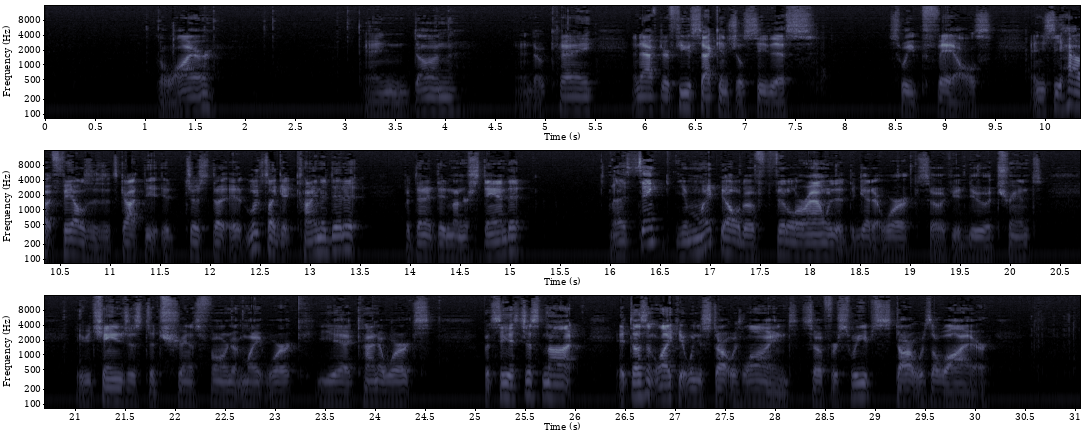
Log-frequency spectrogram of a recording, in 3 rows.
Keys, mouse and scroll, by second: 1.0 click, 1.6 ctrl+click, 2.2 ctrl+click, 3.0 ctrl+click, 3.9 click, 5.2 click, 9.8 scroll up 2, 13.1 scroll down 2, 16.0 click, 17.3 click, 18.2 click, 18.9 click, 19.6 click, 20.9 click, 21.8 click, 22.6 click, 23.6-24.2 middle drag, 24.3 middle click, 25.3-25.8 middle drag.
